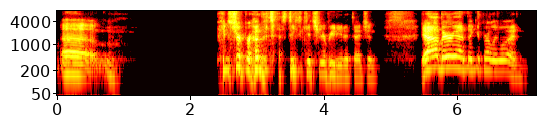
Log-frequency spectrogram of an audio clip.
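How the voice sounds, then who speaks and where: High-pitched and animated, with a bright, forceful tone, he moves at a moderate pace and pauses often. He's a middle-aged man casually live streaming about working on his car, full of fillers and self-deprecating rambling while reading out comments from viewers.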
